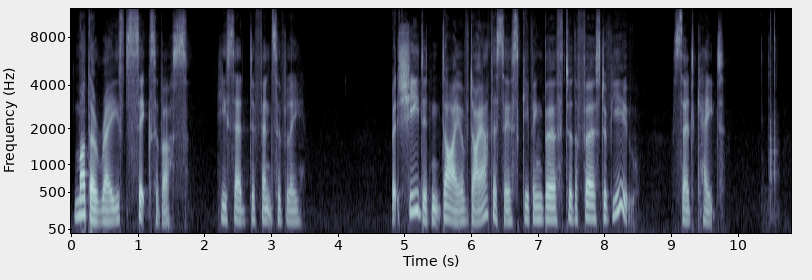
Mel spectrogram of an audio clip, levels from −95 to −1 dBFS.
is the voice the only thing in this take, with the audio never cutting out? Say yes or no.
no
